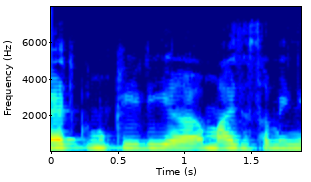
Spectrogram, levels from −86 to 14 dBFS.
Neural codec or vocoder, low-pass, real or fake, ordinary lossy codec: none; 7.2 kHz; real; none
